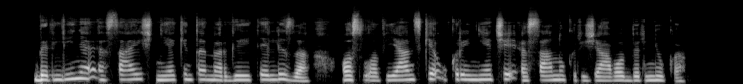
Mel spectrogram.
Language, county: Lithuanian, Klaipėda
